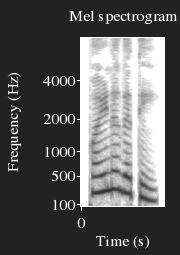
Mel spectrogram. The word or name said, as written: ಪೈಣಗತಿ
